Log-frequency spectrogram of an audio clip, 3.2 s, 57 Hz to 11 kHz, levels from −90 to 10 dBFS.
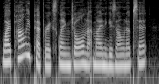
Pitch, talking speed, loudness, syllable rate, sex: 210 Hz, 190 wpm, -17 LUFS, 5.5 syllables/s, female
